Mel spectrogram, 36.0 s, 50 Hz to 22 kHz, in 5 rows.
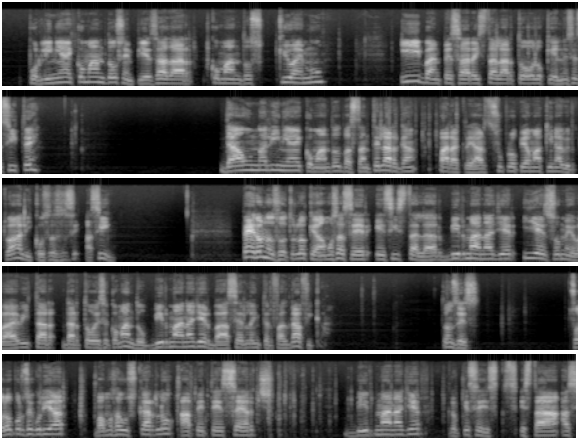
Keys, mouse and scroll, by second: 1.4-2.8 typing, 3.3 Tab, 6.0 Tab, 6.4 Tab, 11.8-12.5 typing, 23.5 click, 25.9 click, 26.9 click, 28.7-34.9 typing.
